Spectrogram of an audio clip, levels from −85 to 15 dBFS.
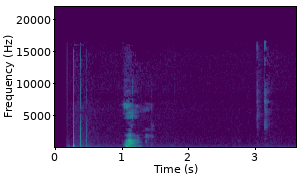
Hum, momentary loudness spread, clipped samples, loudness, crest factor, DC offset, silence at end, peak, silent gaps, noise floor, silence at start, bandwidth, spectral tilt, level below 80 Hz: none; 26 LU; under 0.1%; -35 LUFS; 30 dB; under 0.1%; 0.45 s; -8 dBFS; none; -68 dBFS; 1 s; 16.5 kHz; -5.5 dB/octave; -56 dBFS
